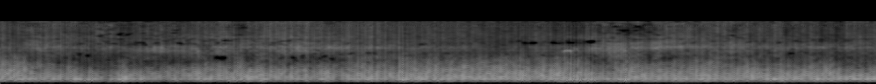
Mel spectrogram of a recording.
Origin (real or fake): fake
